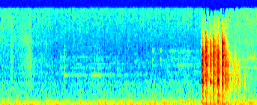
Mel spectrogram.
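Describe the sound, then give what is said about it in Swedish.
After a quiet stretch, a short burst of clattering clicks as dice are rolled across a hard tabletop for a presence check in a role-playing game, a fairly loud rattle lasting under half a second before settling. “Mm rolla en eh, närvaro.”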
